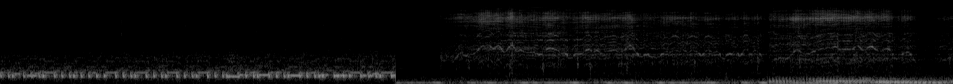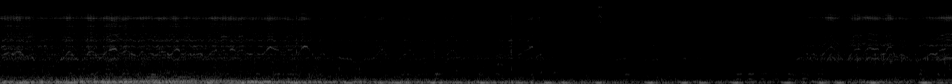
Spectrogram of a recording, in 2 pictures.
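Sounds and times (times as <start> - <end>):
toy truck electric motor running: 4.3 - 19.0.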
